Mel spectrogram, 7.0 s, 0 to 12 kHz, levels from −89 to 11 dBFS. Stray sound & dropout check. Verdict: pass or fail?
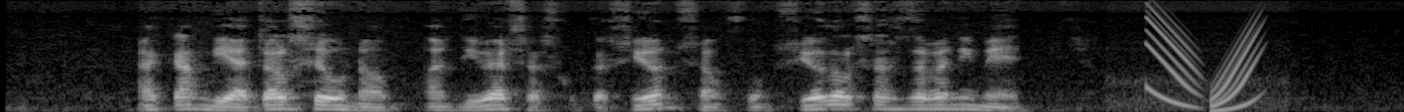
fail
